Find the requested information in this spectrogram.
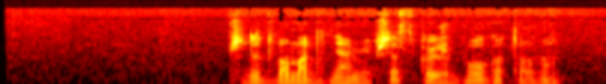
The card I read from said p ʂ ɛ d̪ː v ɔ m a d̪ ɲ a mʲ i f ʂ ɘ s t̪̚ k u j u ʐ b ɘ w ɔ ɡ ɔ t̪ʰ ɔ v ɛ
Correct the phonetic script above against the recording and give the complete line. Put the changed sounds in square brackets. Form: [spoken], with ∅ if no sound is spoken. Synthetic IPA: p ʂ ɛ d̪ː v ɔ m a d̪ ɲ a mʲ i f ʂ ɘ s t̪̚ k [ɔ] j u ʐ b ɘ w ɔ ɡ ɔ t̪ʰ ɔ v ɛ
